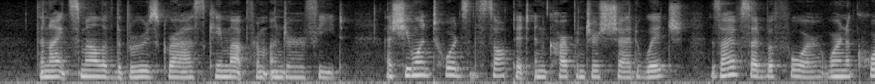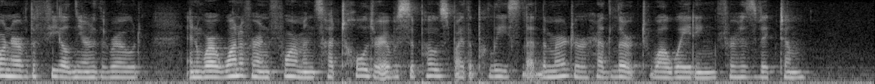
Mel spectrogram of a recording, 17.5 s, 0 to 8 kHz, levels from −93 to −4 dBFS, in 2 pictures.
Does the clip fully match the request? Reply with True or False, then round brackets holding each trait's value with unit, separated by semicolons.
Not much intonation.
True (2.0 semitones)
